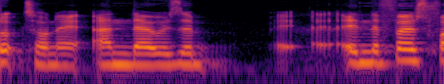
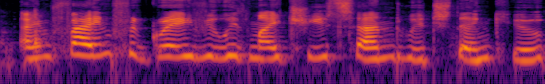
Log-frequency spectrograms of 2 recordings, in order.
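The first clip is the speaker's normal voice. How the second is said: put-on prim little private school kid, higher; prim posh kid; 5 semitones higher than usual. Private school kid turning down gravy from the dinner lady, prim and polite. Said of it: "I was like".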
